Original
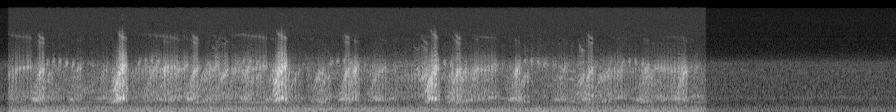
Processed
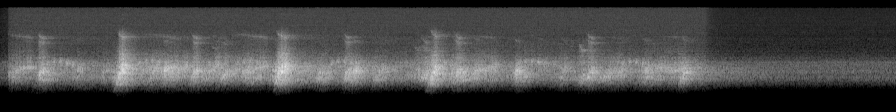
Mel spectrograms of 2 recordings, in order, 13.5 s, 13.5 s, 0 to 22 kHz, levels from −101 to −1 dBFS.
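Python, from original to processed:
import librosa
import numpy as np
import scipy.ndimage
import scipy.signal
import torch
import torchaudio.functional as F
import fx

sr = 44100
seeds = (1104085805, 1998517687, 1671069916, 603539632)

y = scipy.signal.sosfilt(scipy.signal.butter(12, 1200.0, 'highpass', fs=sr, output='sos'), x)
y = fx.rev_double_slope(y, sr, seeds[0], early_s=0.6, late_s=4.9, knee_db=-20, drr_db=-2.0)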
